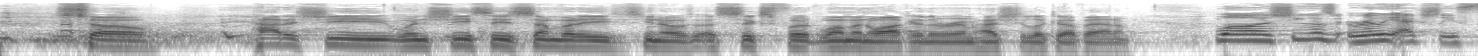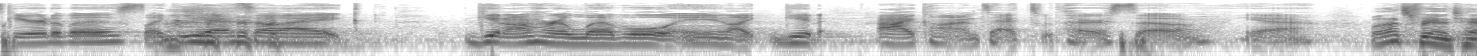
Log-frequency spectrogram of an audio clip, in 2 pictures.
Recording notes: This show starts with a live studio audience at the University of Texas at Tyler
